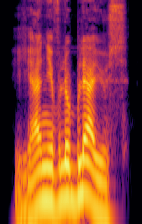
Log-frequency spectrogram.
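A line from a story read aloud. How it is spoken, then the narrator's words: Sharp reply. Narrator (Russian): резко ответил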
